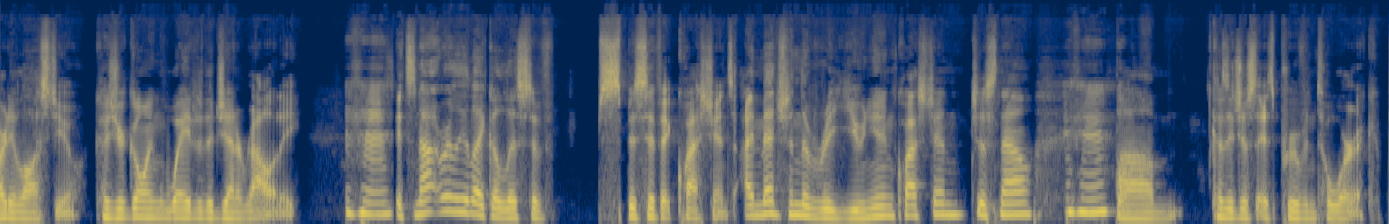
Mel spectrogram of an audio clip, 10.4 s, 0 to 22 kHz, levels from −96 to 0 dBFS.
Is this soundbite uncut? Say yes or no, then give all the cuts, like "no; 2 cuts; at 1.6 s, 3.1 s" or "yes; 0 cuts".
no; 2 cuts; at 2.9 s, 8.4 s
